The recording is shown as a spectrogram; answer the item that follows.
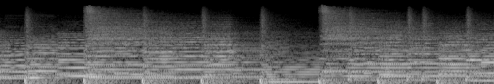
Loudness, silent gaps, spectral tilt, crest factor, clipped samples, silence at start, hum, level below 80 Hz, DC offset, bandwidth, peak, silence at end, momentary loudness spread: -20 LUFS; none; -5 dB/octave; 16 dB; under 0.1%; 0 s; none; -34 dBFS; 0.2%; 16.5 kHz; -4 dBFS; 0 s; 5 LU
